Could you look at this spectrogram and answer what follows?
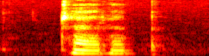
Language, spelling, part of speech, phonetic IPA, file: Polish, czerep, noun, [ˈt͡ʃɛrɛp], LL-Q809 (pol)-czerep.wav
